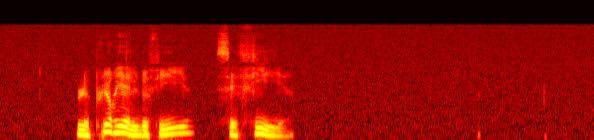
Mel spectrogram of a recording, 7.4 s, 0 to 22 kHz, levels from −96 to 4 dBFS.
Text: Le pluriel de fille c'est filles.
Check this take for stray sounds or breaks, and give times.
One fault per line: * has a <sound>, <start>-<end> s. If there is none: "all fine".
all fine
